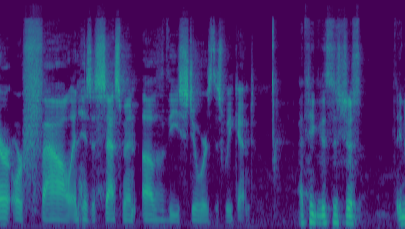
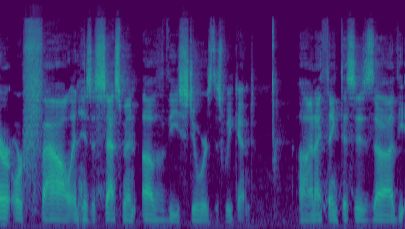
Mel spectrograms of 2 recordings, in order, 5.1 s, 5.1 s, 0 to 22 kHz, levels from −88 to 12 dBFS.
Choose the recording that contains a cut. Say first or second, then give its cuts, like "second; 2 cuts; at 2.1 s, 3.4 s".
second; 1 cut; at 3.7 s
